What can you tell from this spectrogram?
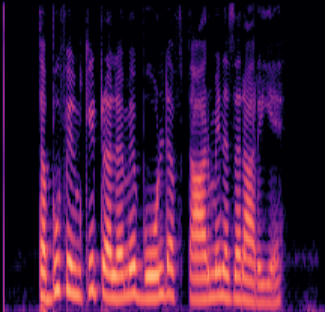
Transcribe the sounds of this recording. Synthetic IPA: t̪ɐbːufɪlmkeʈɾeːləɾmẽboːlɖɐft̪aːɾmẽnɐzəɾaːɾɐɦiɦɛː

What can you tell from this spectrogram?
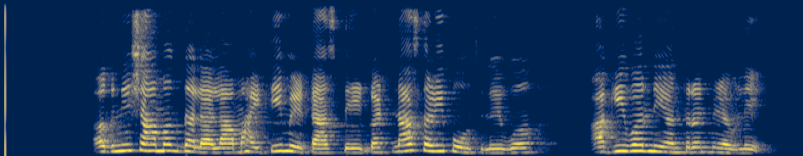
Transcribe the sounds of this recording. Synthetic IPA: əɡniɕaməkd̪əlalamaɦit̪iːmiɭt̪ast̪eɡʱəʈnast̪ʰəɽiːpoɦut͡sleʋə | aɡiʋəɾnijənt̪ɾəɳmiɭəʋle

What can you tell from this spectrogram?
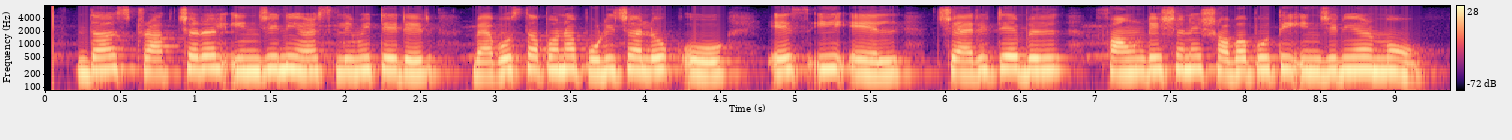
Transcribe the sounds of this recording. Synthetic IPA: d̪asʈɾak̚t͡ɕaɾalʔind͡ʑinijaɾslimiʈeɖeɾbɛbost̪ʰaponapoɾit͡ɕalokoesiʔelt͡ɕɛɾiʈebel | fawɳɖeʃoneɾʃɔbʱapot̪iʔind͡ʑiniaɾmo

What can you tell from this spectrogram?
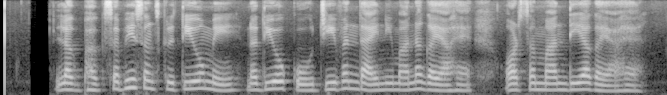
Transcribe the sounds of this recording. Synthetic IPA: lɐɡ̚bʱəɡsɐbʱisɐ̃nskɾɪt̪ijõmẽnɐd̪ijõkod͡ʒiːʋənd̪aːɪnimaːnaɡɐjaɦɛɔːɾsɐ̃mːaːnd̪ijaɡɐjaɦɛː

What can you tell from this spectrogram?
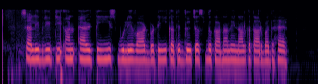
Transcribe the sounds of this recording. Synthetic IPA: sɛːliːbɾiːʈiːʔənɛːlʈiːsbʊleːʋaːɖbəʈiːkət̪eːd̪ɪlt͡ʃəs̚d̪ʊkaːnãːd̪eːnaːlkət̪aːɾbəd̪ɦɛː

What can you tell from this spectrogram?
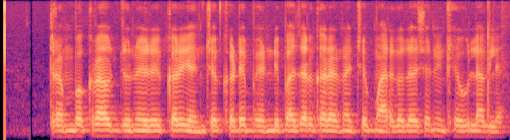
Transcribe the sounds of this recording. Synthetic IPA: t̪ɾəmbəkɾawt̪̚d͡zunəɾekəɾjaɲt͡ɕjakəɽebʱeɳɖibad͡zaɾɡʱəɾaɳjat͡ɕemaɾɡəd̪əɾɕəniːkʰeʋuːlaɡlja

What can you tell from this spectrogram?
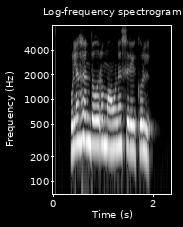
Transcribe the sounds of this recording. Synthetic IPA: ʊlɐɣɐnd̪oːɾɯmɐʊnɐsɪɾɐɪkːɯɭ

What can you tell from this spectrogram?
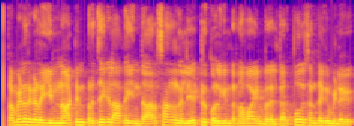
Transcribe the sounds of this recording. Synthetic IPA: t̪ɐmɪɭɐɾɣɐɭɐɪɪnːaːʈːɪnpɪɾɐd͡ʒɐɪɣɐɭaːɣɐɪnd̪ɐːɾɐsaːŋɡɐŋɡɐɭeːʈrɯkːɔɭɣɪndrɐnɐʋaːɛnbɐðɐlt̪ɐrpoːðɯsɐnd̪ɐɣɐmɪɭɯ

